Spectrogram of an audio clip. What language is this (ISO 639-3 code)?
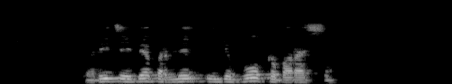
chv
